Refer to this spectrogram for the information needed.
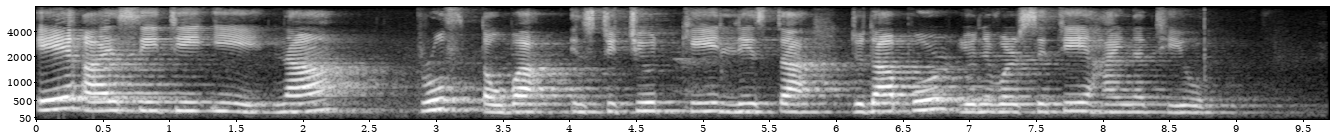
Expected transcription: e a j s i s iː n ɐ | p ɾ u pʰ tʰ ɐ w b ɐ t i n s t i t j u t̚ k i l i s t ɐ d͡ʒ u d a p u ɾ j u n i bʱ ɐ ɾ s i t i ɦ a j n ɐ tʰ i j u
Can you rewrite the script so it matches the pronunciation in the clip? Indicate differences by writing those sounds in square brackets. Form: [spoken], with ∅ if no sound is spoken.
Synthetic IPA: e a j s i [t] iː n ɐ | p ɾ u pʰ [t] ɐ w b ɐ [∅] i n s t i t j u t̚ k i l i s t ɐ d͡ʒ u d a p u ɾ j u n i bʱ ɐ ɾ s i t i ɦ a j n ɐ tʰ i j u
